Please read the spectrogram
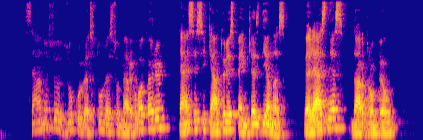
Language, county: Lithuanian, Vilnius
